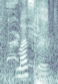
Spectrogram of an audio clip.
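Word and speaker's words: Leicester: I always saw it and thought lester like Ellie. Yeah, it's British so they pronounce it however they want. But I know what to be. I know it as least.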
